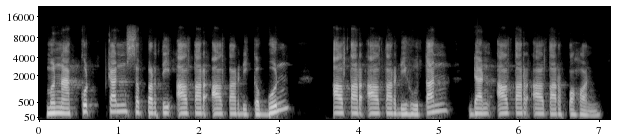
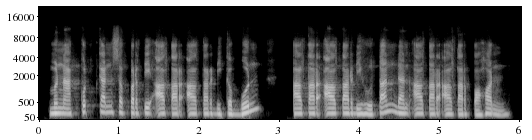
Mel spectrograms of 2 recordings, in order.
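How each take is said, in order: The two takes are said the same way.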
